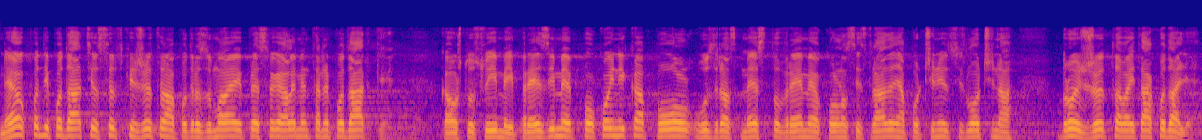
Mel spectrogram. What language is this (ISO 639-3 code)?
srp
